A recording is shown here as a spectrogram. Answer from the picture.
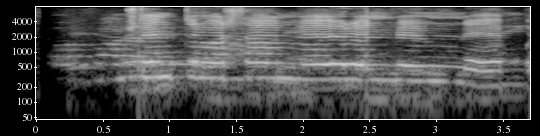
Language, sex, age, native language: Icelandic, male, 12, Icelandic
